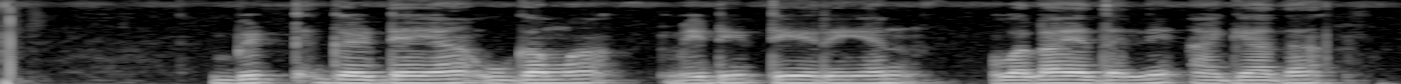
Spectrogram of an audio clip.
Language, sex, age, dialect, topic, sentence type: Kannada, male, 25-30, Central, agriculture, statement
